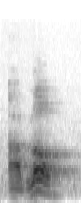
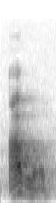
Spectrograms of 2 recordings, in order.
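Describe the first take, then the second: First: Habló with the stress on the last syllable ó; contrast: habló stressed at the end; stress on final ó. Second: Hablo with the stress on the first syllable ha; contrast: hablo stressed at the start. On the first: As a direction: land hard on the ó of habló. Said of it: "When you say habló, you're saying he or she spoke". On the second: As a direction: lean on HA in hablo, the last o unstressed. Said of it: "If you're saying hablo, I speak". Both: Shown as a demonstration.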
